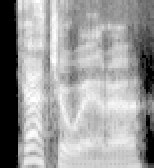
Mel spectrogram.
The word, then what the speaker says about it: Cachoeira: Cachoeira, or as I like to call her, Miss Nico Price.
